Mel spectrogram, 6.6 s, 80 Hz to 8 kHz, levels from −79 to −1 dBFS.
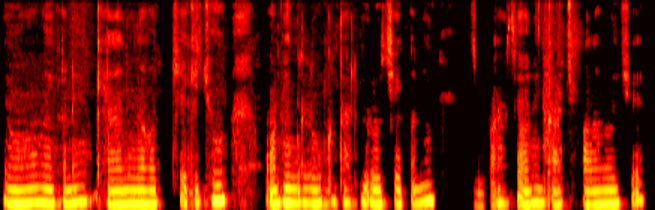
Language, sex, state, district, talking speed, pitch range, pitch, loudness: Bengali, male, West Bengal, Jhargram, 135 wpm, 145-155 Hz, 150 Hz, -24 LUFS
